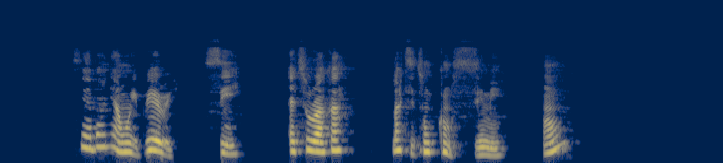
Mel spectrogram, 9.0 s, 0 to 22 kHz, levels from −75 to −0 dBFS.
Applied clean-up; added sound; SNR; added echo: none; none; none; none.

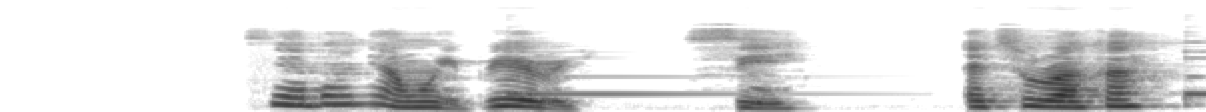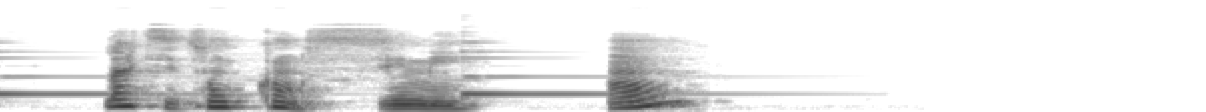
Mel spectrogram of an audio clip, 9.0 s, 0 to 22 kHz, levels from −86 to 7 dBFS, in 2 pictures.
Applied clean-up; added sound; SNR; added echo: none; Bowed string instrument; 18 dB; none.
